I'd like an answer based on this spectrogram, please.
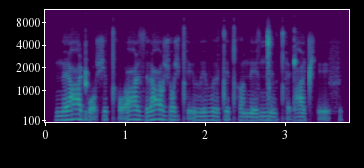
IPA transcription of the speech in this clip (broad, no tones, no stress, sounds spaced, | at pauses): n̪ ɛ ʕ ɘ ɖ β ɔ̰ ʃ ɪ t̪ʰ ɔ̰ ʕ ɘ z ɾ ɘ ʕ ɔ ʒ ɾ ɔ ʒ t̪ʰ ḛ β ɪ β ɘ t ɪ t̪ʰ ʌ n e z ŋ͡ǀ ɪ w t̪ʰ ɛ̰ ɖ ʕ ɐ t͡ʃʼ ḛ f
